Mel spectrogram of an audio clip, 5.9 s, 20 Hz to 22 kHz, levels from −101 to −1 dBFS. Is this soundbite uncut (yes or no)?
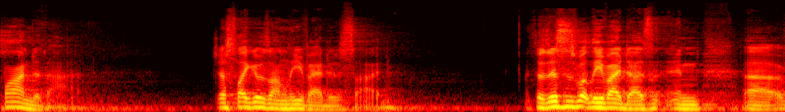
yes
